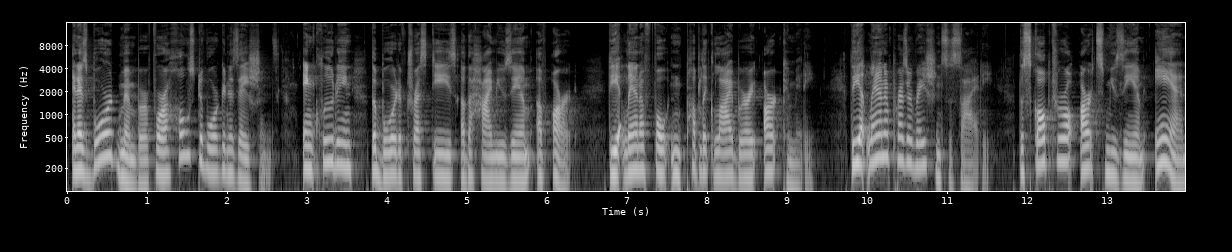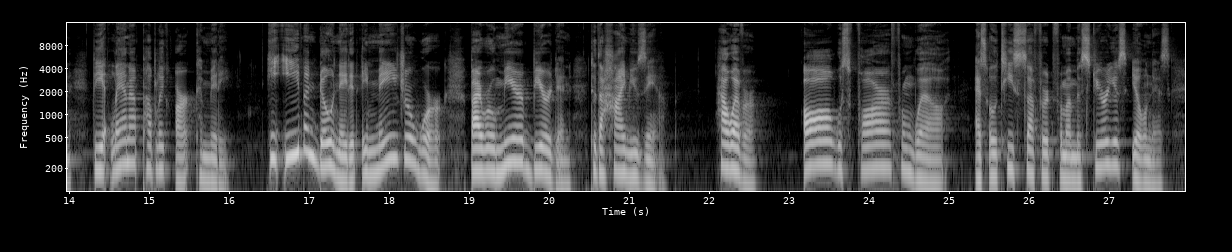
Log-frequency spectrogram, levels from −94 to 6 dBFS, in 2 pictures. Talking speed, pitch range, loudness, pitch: 145 wpm, 145-205 Hz, -26 LUFS, 175 Hz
